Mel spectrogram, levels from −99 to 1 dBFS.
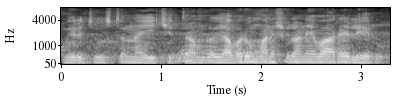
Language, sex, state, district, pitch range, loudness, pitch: Telugu, male, Andhra Pradesh, Sri Satya Sai, 125-140 Hz, -17 LUFS, 130 Hz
